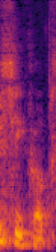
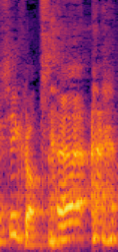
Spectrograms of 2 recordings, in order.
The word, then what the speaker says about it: Cecrops: Wait, let's do Cecrops, I think. Cecrops. I think it can be pronounced Cecrops with a K, but we're going Cecrops. We're anglicising it.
